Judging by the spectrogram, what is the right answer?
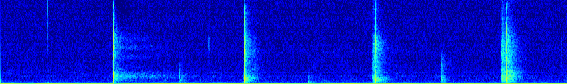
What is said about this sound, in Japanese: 最後に歌を歌っていいでしょうか これは手拍子お願いします。まだリズムがあります。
